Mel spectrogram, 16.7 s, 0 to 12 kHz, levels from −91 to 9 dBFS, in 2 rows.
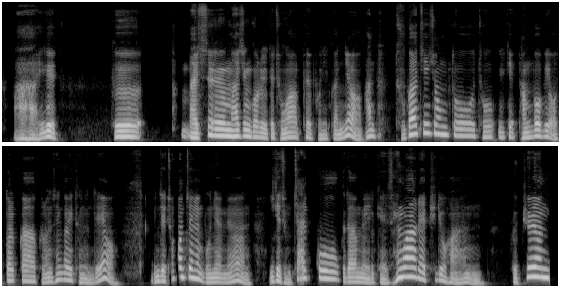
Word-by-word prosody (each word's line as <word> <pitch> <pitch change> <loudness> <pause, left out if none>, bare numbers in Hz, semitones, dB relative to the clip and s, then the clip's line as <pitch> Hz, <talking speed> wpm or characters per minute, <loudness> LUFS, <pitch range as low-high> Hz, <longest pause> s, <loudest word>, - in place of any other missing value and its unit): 아. 90 -1 -2
이게 115 +3 +3 0.8
그 135 -2 +5 0.5
말씀하신 150 - +4
거를 125 -3 0
이렇게 110 +1 -2
종합해 115 +2 -2
보니깐요. 95 - -2
한 145 +3 -2 0.3
'2 100 - -10
가지 200 - +2
정도 170 -7 -1
조 130 -2 -5
이렇게 120 -1 -6
방법이 135 +5 0
어떨까.' 125 +3 -2
그런 105 -1 -4
생각이 155 +3 -2
드는데요. 90 - -3 0.5
인제 125 +2 0
1 180 - -10
번째는 210 -6 +2
뭐냐면 100 - -2 0.2
이게 120 +4 +1
좀 90 -8 -7
짧고 190 - 0
그다음에 110 -2 0
이렇게 90 -2 -5
생활에 210 - +4
필요한 95 - -4 0.4
그 100 - -5
표현 225 -2 +6
125 Hz, 260 characters per minute, -21 LUFS, 100-160 Hz, 0.8 s, 표현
